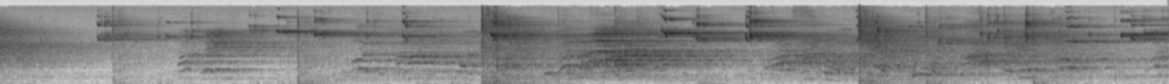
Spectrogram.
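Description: Young women players call out to each other across the court.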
